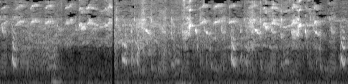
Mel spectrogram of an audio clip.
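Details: Star finch uttering rapid, high, squeaky chirps and tweets in a continuous jumble, several sharp bright notes punctuating the chatter, with a faint low thump in the background.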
